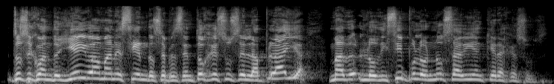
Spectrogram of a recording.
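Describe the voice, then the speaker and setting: A male pastor preaches a sermon in a high, fairly bright voice at a brisk pace. He poses rhetorical questions and builds toward rising, emphatic bursts of repeated words and phrases.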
